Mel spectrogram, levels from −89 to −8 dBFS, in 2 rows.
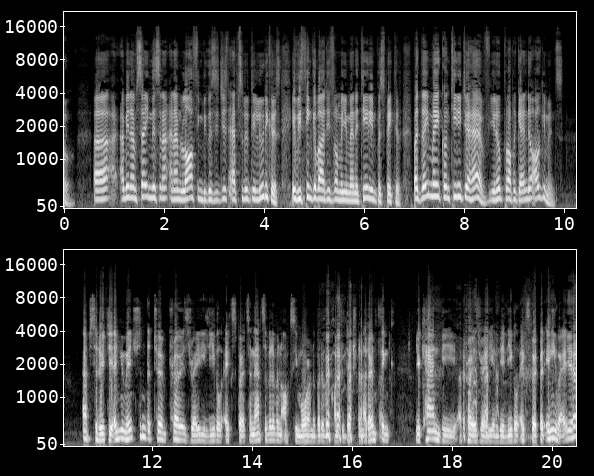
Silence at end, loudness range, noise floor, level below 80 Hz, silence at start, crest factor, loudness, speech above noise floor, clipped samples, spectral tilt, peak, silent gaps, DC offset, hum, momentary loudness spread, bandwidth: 0 s; 1 LU; -57 dBFS; -52 dBFS; 0 s; 12 dB; -18 LUFS; 40 dB; under 0.1%; -6.5 dB/octave; -6 dBFS; none; under 0.1%; none; 6 LU; 14.5 kHz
